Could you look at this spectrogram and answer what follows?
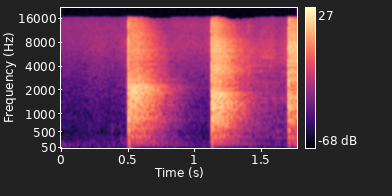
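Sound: hand clapping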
